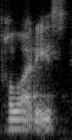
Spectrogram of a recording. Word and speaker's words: Pilates: I didn't even know that you would pronounce it Pilates.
